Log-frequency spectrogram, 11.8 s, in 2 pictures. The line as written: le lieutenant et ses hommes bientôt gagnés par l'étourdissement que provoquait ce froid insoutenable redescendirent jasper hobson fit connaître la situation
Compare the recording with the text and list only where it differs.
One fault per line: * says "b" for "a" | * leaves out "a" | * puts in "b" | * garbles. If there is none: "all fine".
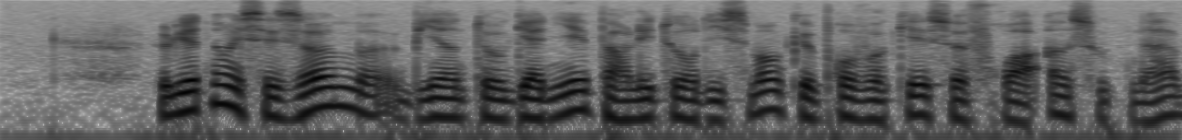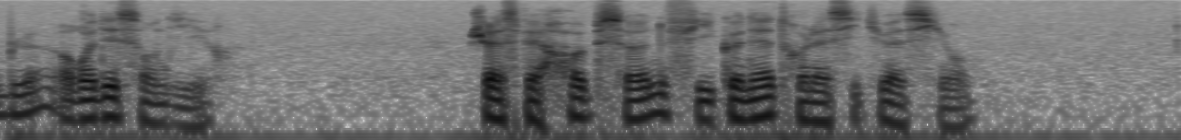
all fine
